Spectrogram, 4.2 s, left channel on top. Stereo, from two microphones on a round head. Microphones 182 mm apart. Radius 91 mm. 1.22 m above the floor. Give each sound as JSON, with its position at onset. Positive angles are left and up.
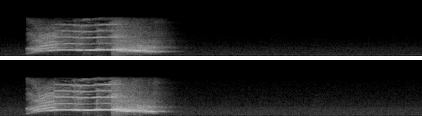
{"t": 0.3, "sound": "a scream", "side_deg": -25, "distance_m": 0.5}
